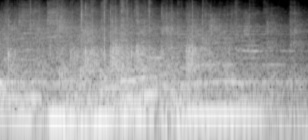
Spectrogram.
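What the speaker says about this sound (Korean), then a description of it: "박수로 맞아주시면 감사하겠습니다." An audience claps to welcome a speaker at a Korean lecture, a steady wash of applause holding for several seconds and fading slightly toward the end.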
